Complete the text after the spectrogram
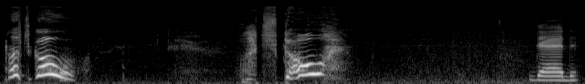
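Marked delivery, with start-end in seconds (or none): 0.1-3.2 high, loud hype shout; real burst of gamer hype; excited cheer. Real, not acted. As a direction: cheer the big win at the top of your voice. Cheering on a game win.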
